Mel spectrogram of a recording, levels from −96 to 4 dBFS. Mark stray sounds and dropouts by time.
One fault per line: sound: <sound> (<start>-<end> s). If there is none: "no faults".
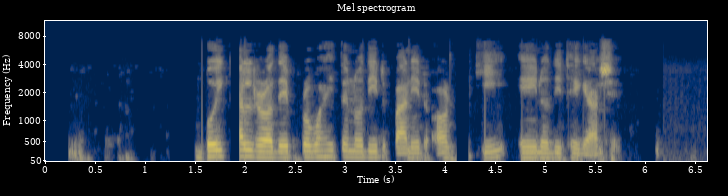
sound: dropout (1.8-1.9 s)
sound: dropout (4.1-4.2 s)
